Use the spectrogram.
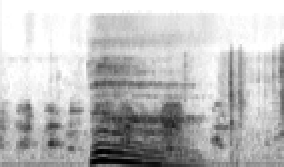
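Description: animal, dogs barking and growling

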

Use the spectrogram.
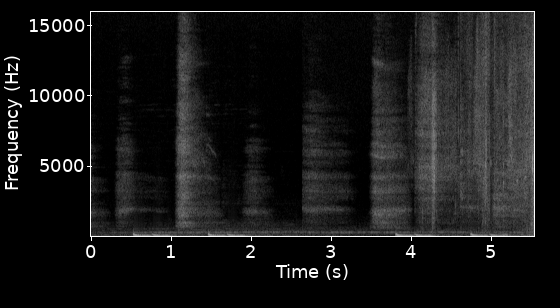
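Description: human body sound, gasping

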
